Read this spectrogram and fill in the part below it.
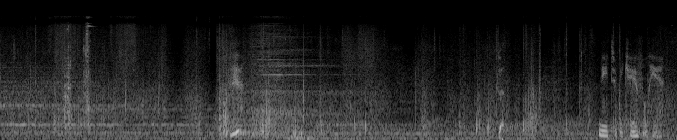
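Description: Footsteps scrape and thud on rock.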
